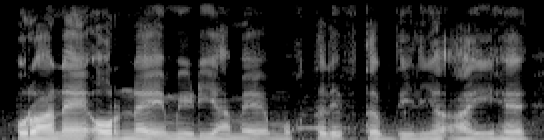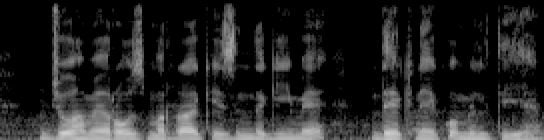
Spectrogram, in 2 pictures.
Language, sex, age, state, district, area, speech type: Urdu, male, 18-30, Uttar Pradesh, Ghaziabad, urban, spontaneous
